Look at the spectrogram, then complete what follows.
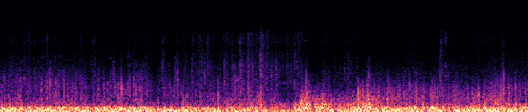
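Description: Mountain bike descending a rough dirt trail: loud wind buffeting the microphone over a low rumble of tyres on dirt, with frequent small rattles and knocks from the bike over the bumps.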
